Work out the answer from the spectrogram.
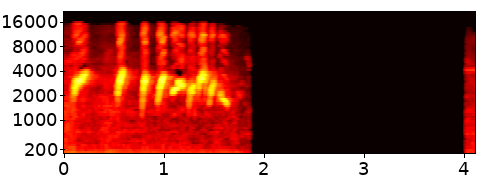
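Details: Female red-whiskered bulbul voice played to stimulate males into song: a rapid tumbling series of about nine sharp slurred whistles, descending toward the end, over low hum, then silence and a final note.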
